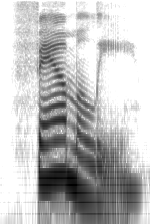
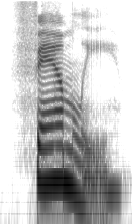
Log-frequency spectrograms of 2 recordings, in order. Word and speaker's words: family: Family. Correct pronunciation. Family. 2 syllables in natural speech. The middle I is almost always swallowed.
